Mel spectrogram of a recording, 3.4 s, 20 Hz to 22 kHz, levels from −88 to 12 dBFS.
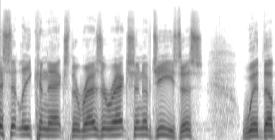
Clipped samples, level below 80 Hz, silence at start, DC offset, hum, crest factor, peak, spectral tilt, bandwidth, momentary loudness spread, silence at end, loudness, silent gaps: under 0.1%; -50 dBFS; 0 s; under 0.1%; none; 16 dB; -6 dBFS; -4 dB/octave; 16 kHz; 5 LU; 0 s; -23 LUFS; none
